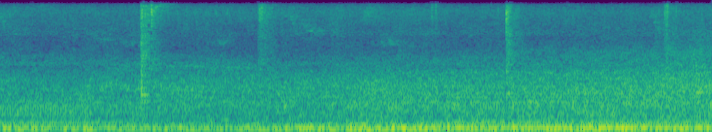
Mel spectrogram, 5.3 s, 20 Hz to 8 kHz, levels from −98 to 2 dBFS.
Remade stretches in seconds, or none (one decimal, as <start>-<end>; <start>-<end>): none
